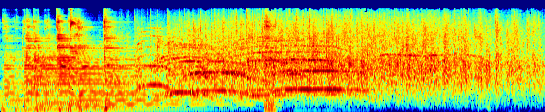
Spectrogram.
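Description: Acoustic guitar's closing chord ringing out, then stopped with a thump about four seconds in, as a small audience applauds and cheers; the applause fades toward the end.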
